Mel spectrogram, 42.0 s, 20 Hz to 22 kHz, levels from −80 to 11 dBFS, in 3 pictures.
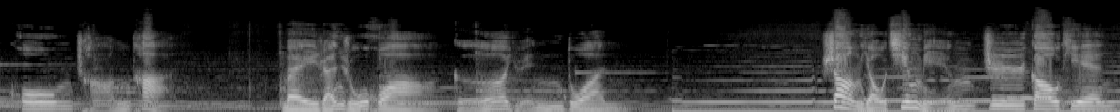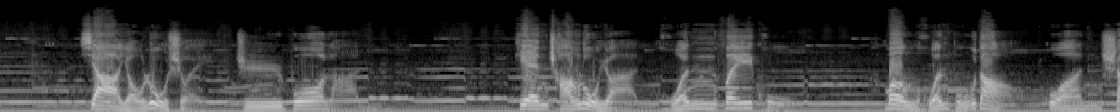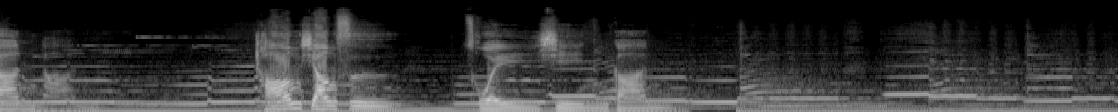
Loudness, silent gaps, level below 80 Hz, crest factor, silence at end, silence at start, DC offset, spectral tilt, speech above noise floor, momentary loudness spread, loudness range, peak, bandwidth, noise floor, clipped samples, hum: -17 LUFS; none; -32 dBFS; 14 dB; 0 s; 0 s; under 0.1%; -5.5 dB/octave; 26 dB; 17 LU; 9 LU; -4 dBFS; 15 kHz; -41 dBFS; under 0.1%; none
